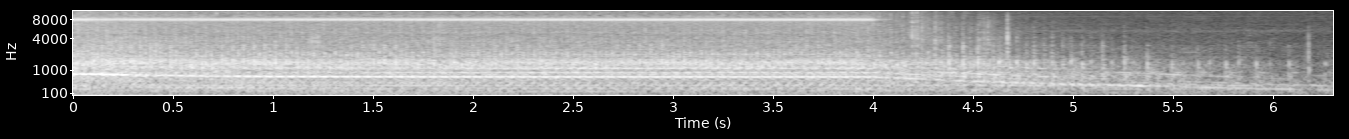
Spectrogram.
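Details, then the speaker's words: Freewing 4258 580kv brushless motor from a P51D model after a prop ground strike, shaft play: steady low-speed whine with faint uneven knock, then spin-down; suspected damaged bearings, later replaced with 5x11x5 bearings. "Okay, so I'm going to run the motor at a low speed and we'll hear that sound, that knocking sound, which indicates a bearing. So you can hear that knocking sound. That is not a normal sound for a motor."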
